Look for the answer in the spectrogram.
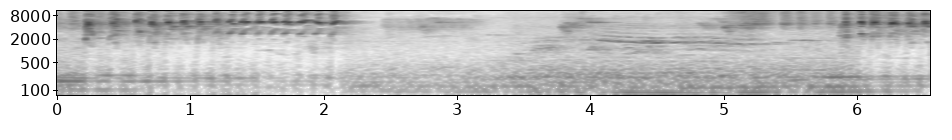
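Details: Greater green leafbird (cucak ijo) in full voice (gacor): quick trains of thin, high repeated chirps at the start and end, with a rustling, noisy middle stretch and a steady low background hum.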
